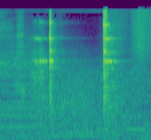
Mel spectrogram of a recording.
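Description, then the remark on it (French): Two sharp hammer taps on stone, spaced under a second apart, each with a brief bright ringing clink, over a low steady background hum, as a young woman hammers rock to uncover fossils. “Grâce à quelques coups de marteau, la jeune fille a réussi à les réveiller.”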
